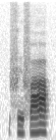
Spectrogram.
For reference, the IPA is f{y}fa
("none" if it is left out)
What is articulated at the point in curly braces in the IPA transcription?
ɪ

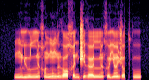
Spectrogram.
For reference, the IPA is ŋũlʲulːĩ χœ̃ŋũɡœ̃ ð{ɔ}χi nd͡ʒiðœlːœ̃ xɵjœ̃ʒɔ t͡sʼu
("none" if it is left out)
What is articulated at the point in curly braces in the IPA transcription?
ɔ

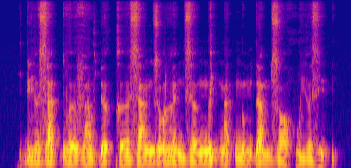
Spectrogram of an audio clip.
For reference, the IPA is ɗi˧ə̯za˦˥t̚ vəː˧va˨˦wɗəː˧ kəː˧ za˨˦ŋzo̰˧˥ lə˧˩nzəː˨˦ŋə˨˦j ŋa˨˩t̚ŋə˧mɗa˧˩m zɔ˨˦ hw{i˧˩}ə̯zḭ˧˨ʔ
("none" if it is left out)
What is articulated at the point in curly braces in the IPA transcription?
i˧˩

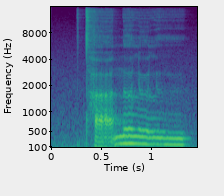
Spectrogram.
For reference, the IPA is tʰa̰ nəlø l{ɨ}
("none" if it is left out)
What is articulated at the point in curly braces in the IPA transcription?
ɨ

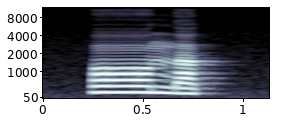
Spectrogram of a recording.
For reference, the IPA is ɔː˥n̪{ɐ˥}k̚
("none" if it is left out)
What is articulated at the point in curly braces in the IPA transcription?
ɐ˧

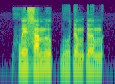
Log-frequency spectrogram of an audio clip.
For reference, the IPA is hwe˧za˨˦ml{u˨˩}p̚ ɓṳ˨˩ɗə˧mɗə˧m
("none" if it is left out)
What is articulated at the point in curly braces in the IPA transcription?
u˨˩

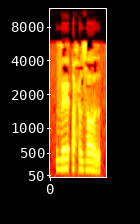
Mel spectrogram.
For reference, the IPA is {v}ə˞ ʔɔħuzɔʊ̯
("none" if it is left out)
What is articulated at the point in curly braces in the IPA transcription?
v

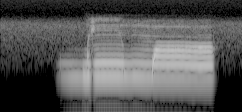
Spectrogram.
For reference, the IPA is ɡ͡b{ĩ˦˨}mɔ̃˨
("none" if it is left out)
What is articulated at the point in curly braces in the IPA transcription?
ĩ˨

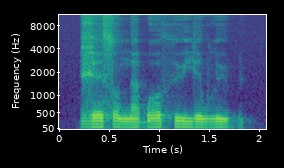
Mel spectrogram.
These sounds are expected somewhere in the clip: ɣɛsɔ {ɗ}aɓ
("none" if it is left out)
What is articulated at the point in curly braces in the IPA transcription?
n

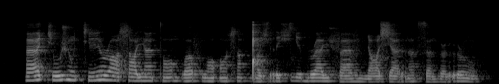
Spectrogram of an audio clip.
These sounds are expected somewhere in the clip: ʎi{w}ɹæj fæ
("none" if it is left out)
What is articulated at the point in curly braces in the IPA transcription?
b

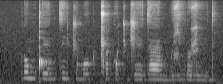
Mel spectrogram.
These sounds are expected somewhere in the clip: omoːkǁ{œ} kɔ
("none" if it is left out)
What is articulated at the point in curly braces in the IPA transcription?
œ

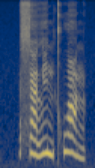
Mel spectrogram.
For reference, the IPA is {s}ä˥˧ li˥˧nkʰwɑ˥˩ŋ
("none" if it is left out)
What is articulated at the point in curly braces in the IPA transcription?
s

